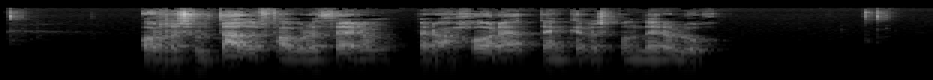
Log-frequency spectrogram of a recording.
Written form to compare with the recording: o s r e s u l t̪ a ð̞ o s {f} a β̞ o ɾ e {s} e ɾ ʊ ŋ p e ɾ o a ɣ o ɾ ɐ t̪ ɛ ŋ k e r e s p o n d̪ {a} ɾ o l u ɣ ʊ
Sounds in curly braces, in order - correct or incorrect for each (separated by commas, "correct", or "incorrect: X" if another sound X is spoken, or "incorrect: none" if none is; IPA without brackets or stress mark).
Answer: correct, incorrect: θ, incorrect: e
